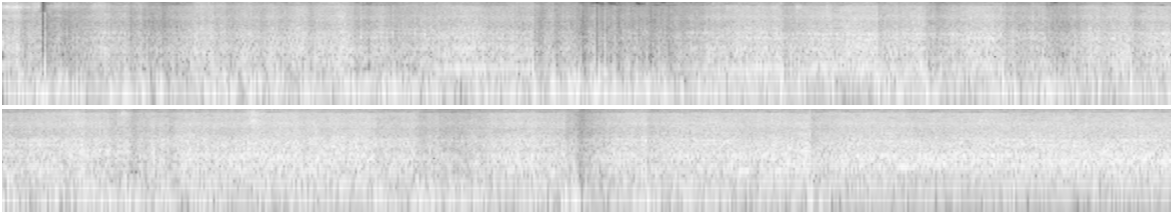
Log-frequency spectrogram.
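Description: Loud, steady running noise of a moving Indian Railways passenger express train, its wheels rumbling on the track.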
